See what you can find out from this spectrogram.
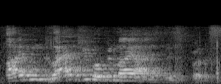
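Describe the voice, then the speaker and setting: A man's voice: high-pitched, big pitch swings, normal speed, dull audio. A man playing a vain, pompous school principal with grandiose, florid delivery in old-time radio comedy style. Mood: indignant grandiose. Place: live stage performance in a reverberant room. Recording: echoey distant stage recording, faint noise.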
